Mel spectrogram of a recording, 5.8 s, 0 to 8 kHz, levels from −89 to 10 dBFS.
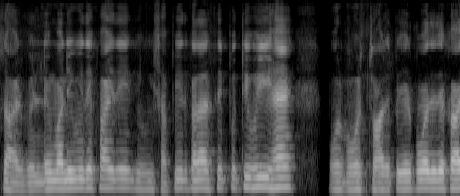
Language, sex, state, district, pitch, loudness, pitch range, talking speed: Hindi, male, Maharashtra, Aurangabad, 135 Hz, -28 LUFS, 125-140 Hz, 200 wpm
